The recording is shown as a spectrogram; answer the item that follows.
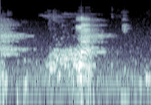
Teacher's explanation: Makhorijul dari huruf na terletak pada ujung lidah bertemu bawah sedikit makhraj la dari arah gusi gigi atas.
